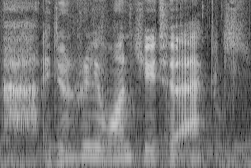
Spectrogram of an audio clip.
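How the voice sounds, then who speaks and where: A man's voice: on the high side, expressive, fairly quick. A man hosting a let's play, giving casual gameplay commentary as he thinks aloud. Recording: loud game music behind voice. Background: loud video game music.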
